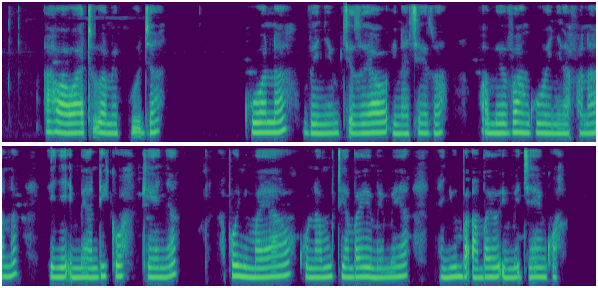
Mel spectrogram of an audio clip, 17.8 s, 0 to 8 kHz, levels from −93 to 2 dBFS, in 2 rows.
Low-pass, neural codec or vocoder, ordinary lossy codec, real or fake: 7.2 kHz; none; AAC, 48 kbps; real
